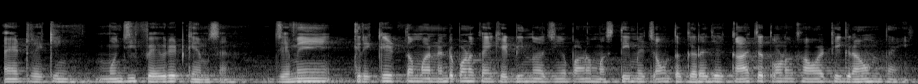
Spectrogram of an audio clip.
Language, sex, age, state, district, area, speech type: Sindhi, male, 18-30, Gujarat, Junagadh, urban, spontaneous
